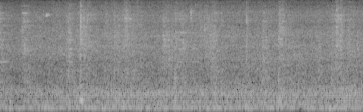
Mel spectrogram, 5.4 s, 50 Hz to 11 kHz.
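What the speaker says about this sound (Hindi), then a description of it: "दोपहर के 3:35 पर दोस्तों ट्रेन का अराइवल हुआ है घोटकी रेलवे स्टेशन" The Shalimar Express pulling into Ghotki railway station, a loud continuous rumble of rolling carriages with faint rhythmic wheel clatter held steady throughout.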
